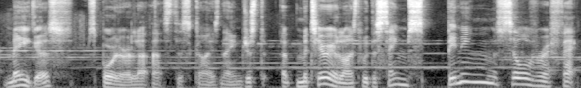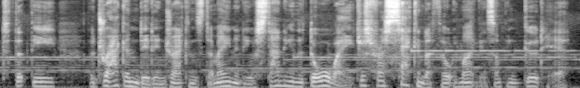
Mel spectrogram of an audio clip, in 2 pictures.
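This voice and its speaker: A man's voice: mid-range voice, sing-song, a little fast, hardly any pauses, a bit bright, faint music behind. A man hosting a podcast, giving casual, sarcastic running commentary on a TV episode. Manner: wry, sarcastic asides. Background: soundtrack of the TV episode being watched.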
